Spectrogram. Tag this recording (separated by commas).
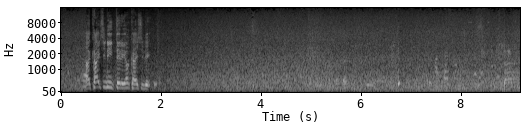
Pink noise, outside, rural or natural, Speech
